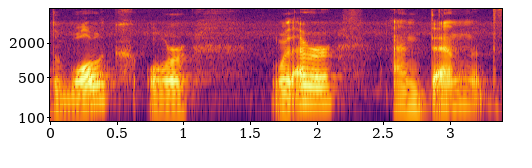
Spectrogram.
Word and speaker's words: Walch: on, just, noticed that it is actually an Austrian name, so it should be actually pronounced as the Austrian name, which then would be Walch. Walch.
